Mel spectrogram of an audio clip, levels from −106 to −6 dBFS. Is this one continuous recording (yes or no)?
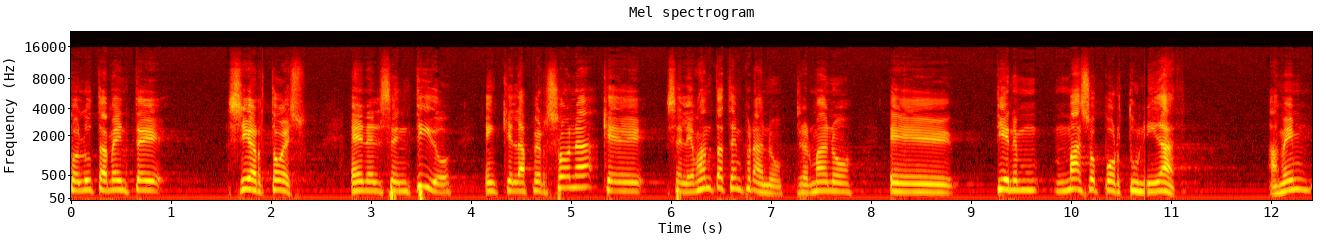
no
